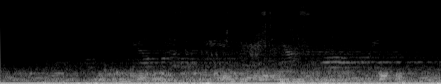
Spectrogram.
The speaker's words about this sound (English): There's a voice going in and out on a shortwave band, but I can still hear it the closer I get to the Hellmouth, even when the radio glitches.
